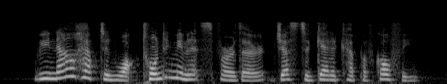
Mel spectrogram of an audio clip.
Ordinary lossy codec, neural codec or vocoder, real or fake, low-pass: none; codec, 16 kHz in and 24 kHz out, 0.4 kbps, LongCat-Audio-Codec, fine tuned four codebook decoder; fake; 7.2 kHz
